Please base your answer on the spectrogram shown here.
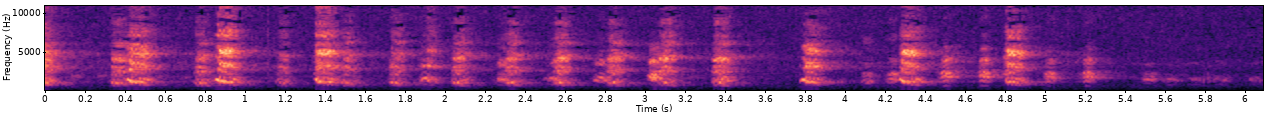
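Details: Blue-winged kookaburras in the woodlands of Kakadu and Arnhem Land, Australia, giving maniacal cackles. Around eighteen grating notes tumble out in an uneven series, briefly pausing midway, then thinning and fading toward the end.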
